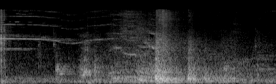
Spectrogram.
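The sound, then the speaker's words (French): A door in a university building is opened with a scraping, sliding rumble that swells to a peak midway, over faint high-pitched squeaks and a steady background hum. “Et où ? Derrière une énième porte.”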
